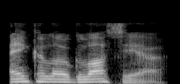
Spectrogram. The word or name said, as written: ankyloglossia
